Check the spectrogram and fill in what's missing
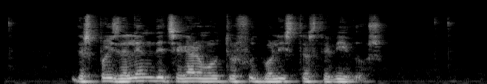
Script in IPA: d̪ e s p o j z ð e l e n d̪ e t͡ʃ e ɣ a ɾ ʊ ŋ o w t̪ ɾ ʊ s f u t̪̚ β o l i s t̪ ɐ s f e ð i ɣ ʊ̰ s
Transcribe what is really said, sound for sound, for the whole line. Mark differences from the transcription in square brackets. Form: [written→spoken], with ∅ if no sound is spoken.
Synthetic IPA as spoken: d̪ e s p o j z ð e l e n d̪ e t͡ʃ e ɣ a ɾ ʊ ŋ o w t̪ ɾ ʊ s f u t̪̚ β o l i s t̪ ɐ s [f→θ] e ð i [ɣ→ð] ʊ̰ s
